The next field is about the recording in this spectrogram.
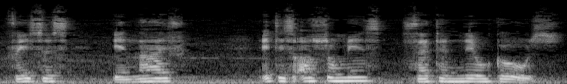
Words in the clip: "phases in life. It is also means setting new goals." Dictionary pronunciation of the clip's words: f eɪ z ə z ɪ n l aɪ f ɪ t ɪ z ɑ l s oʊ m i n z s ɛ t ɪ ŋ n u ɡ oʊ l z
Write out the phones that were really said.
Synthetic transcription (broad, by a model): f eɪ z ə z ɪ n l aɪ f ɪ t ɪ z ɑ l s oʊ m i n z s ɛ t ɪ n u ɡ oʊ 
